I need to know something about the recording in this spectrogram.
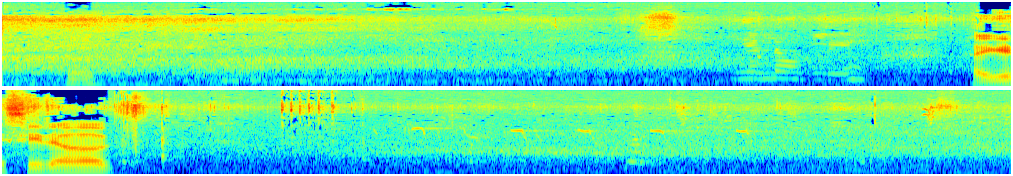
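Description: Bicycle tyres roll quietly over asphalt.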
